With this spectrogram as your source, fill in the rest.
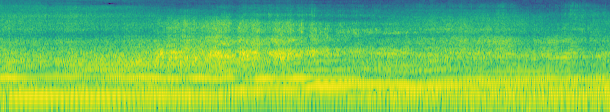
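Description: Tyres screech on tarmac as a car drifts.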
